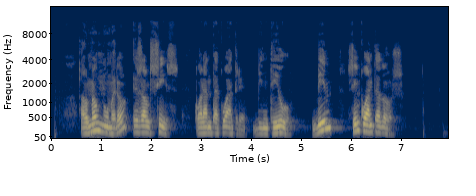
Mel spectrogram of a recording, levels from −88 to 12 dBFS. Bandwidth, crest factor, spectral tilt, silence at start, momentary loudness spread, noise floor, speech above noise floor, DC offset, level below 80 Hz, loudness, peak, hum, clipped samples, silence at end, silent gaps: 10.5 kHz; 20 dB; -8 dB/octave; 0.6 s; 20 LU; -67 dBFS; 45 dB; under 0.1%; -70 dBFS; -23 LUFS; -4 dBFS; none; under 0.1%; 1.15 s; none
